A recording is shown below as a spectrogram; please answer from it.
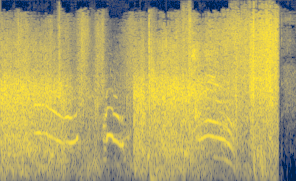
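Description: In a scene from the film First Blood, a couple of gunshots ring out as dogs yelp, loud and close, with the noise cutting off into sudden silence at the end.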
